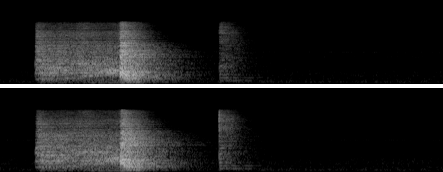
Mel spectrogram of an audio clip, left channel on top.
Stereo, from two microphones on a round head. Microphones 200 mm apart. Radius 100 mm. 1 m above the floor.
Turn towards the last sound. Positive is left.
turn(degrees=-60)  # may be behind; listen again after turning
